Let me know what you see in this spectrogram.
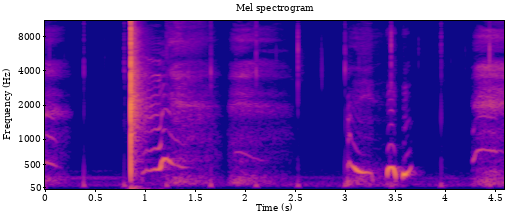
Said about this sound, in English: He doesn't like it when guys slap my ass. He thinks it's degrading. Daddy, he's gonna see the marks.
